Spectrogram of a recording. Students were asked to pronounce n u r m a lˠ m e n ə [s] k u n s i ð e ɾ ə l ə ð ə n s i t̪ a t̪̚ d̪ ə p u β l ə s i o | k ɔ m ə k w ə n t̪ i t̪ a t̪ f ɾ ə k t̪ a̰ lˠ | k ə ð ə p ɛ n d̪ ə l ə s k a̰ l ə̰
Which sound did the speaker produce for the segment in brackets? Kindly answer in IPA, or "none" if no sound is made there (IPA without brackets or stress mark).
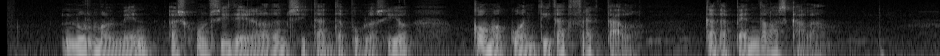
s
